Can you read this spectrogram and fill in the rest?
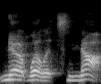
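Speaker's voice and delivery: acted, very stern, short and terse delivery. Retelling what a woman said after an apology: imitating a stern reply. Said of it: "very sternly said".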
